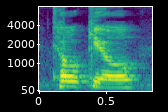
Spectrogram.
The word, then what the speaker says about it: Tokyo: Tokyo is Tokyo, as we fucking commonly call it. Tokyo is how we pronounce it in Japanese. And as you can see, we have the chi-cha-yo here in the fucking hiragana to make the kyo sound.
